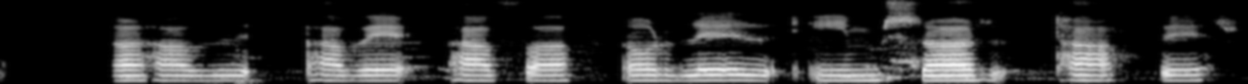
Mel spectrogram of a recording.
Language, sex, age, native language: Icelandic, male, 9, Icelandic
